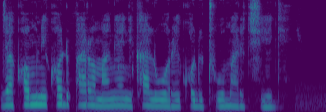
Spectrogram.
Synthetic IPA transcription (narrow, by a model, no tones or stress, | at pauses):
d͡ʒakʰɔmnikʰɔdpaɾɔmaŋɛɲkʰalwɔɾɛkʰɔdtʰwomart͡ʃjeɡi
